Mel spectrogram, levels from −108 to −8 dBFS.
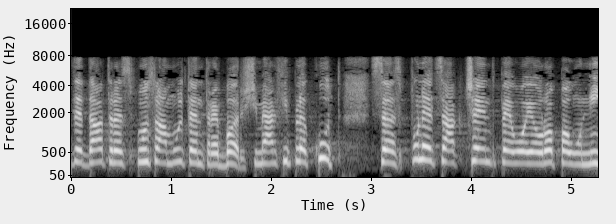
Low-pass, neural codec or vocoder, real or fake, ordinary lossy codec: none; none; real; none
